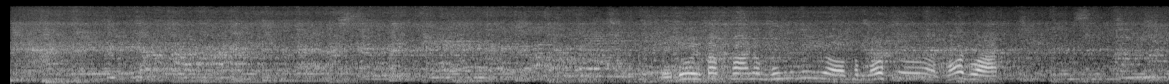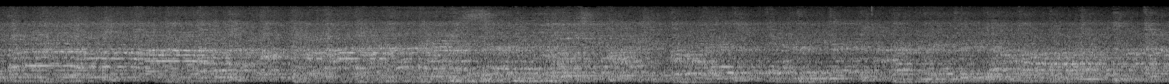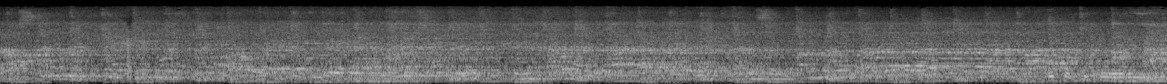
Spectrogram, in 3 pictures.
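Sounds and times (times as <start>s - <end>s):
background music with singing: 0.1s - 35.0s.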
